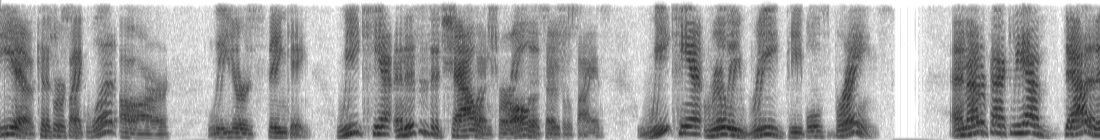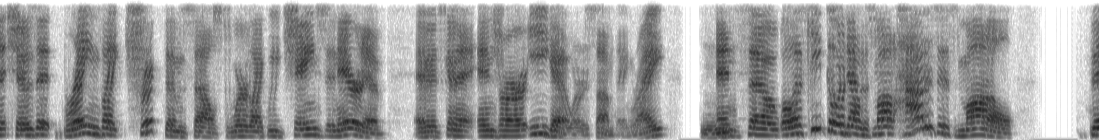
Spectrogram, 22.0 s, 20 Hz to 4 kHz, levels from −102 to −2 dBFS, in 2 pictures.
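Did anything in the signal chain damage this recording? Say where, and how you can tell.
Yes. A 40 ms channel delay (doubling) sits in the driver or buffer stage. One channel arrives a buffer late and is summed to mono, so every syllable slaps back at equal level. On the waveform each onset repeats 40 ms later. The spectrogram shows fine comb striations at 25 Hz spacing, all inside the 4 kHz ceiling of the G.711 call path.

Two short stalls from a late packet come from the network and jitter buffer. At 14.84 s, after "we change the narrative", the sound is held about 29 ms. At 15.71 s, between "going to" and "injure our ego or", it is held about 59 ms. Nothing is lost, and playback simply resumes later. On a spectrogram each stall is a frozen, flat smear, and on the waveform it shows as repeated identical cycles.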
